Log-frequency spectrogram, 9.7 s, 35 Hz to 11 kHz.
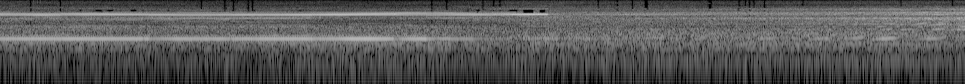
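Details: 1987 Compaq Deskpro 286 IDE hard drive powered on: steady high whine of the drive motor holding pitch, then dropping away after a few seconds as if spinning off; abnormal, unhealthy spin-up noise.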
